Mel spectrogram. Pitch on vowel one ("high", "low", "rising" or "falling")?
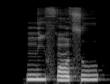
high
